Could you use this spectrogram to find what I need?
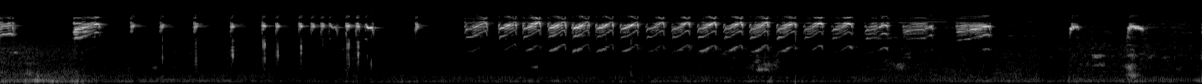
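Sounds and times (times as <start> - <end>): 
Oriental magpie-robin singing trills, repeated notes, whistles and chips: 0.0 - 12.0.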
